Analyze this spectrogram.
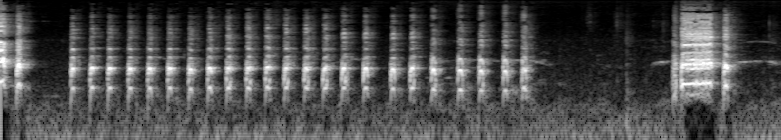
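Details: A red junglefowl hen, a wild bird, calls to attract a male. Around twenty evenly spaced, clipped clucks are followed by a pause, then one rough, raspy squawk.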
